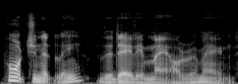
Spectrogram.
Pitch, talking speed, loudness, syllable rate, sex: 95 Hz, 125 wpm, -20 LUFS, 5.5 syllables/s, male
